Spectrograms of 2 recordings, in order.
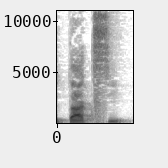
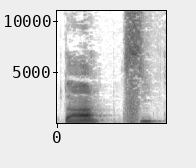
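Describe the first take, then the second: First: Said in the usual way. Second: "táxi" split into tá, then xi; syllable by syllable. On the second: Shown as a demonstration. Teacher doing syllable separation, "táxi" syllable by syllable. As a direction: sound out "táxi" in two pieces with a pause between. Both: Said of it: "faço a separação silábica".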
